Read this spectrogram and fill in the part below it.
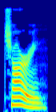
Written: charring

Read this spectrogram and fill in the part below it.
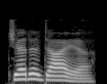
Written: jedidiah

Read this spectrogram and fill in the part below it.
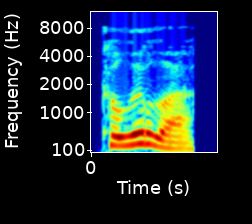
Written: kelula

